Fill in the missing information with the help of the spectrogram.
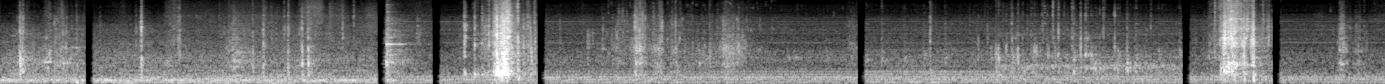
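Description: Iced-drink making at a café counter: plastic cups handled and set down, then ice cubes poured into a clear plastic cup with a loud clatter about five seconds in. A second loud burst of pouring comes near the end, over a low steady hum.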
